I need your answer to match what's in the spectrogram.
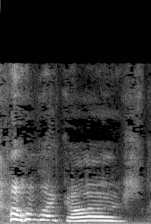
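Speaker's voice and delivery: high, slow laughing gasp of joy; teary laugh. Real, not acted. Opening a friend's gift, she laughs near tears. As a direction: laugh through happy tears. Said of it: "I'm gonna cry".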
